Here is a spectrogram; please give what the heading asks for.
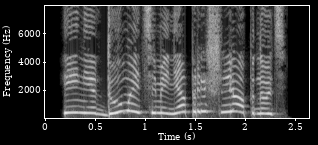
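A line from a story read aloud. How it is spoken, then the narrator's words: Yell. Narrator (Russian): завопила Френ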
